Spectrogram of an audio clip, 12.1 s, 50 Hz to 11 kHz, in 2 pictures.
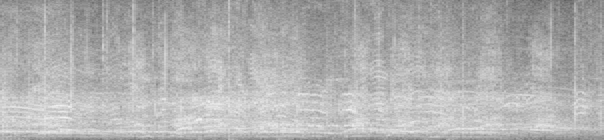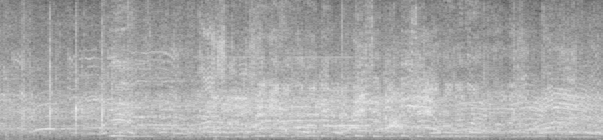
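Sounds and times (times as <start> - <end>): crowd shouting and cheering: 0.0 - 12.0.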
